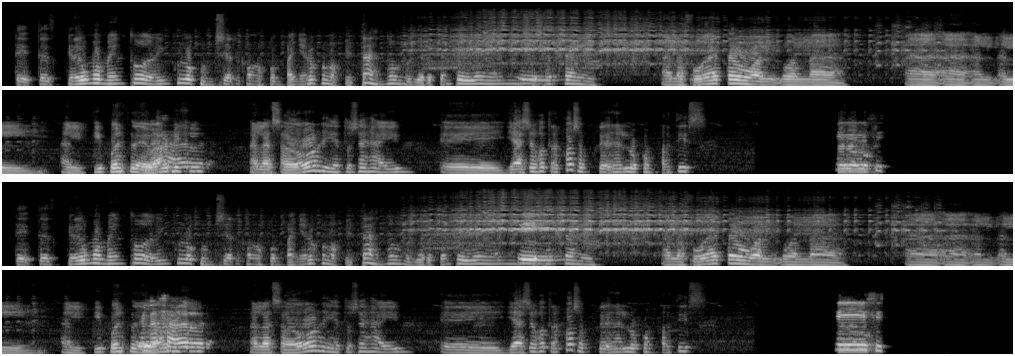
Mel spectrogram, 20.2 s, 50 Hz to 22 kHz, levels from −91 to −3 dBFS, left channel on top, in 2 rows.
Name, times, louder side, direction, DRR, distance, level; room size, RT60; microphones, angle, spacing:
voice 1, 0.1-6.3 6.6-8.4 9.0-12.1 12.6-14.2 14.5-17.1 18.5-18.9, left 3 dB, 40° left, 1.4 m, -33 dB
sound 1, 1.6-9.6 10.1-10.4 10.7-10.8 11.2-11.3 14.9-15.0, right 4 dB, 10° right, 2.3 m, -39 dB
voice 2, 5.2-5.6 11.5-12.1 18.4-18.9, right 10 dB, 85° right, 0.3 m, -28 dB
4.8 x 3.1 x 2.9 m
head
